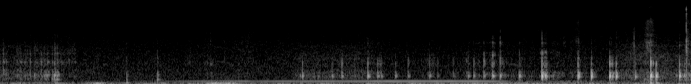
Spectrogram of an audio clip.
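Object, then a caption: Plastic pump bottle filled with gel. A fingernail taps close to the mic on a medium clear plastic hand sanitizer pump bottle filled with gel. The taps are soft, short and hollow-sounding, each dying away almost at once. They grow quicker and sharper toward the end, while a low steady hum runs underneath through the middle of the clip.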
